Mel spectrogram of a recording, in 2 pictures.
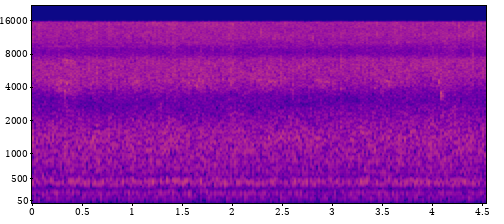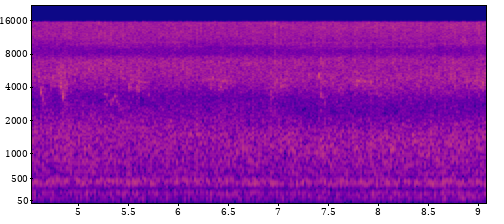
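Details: Killer hornets in a fight with bees at a ground nest, many insects together. The buzzing hum holds level throughout, with faint high flicks scattered over the steady swarm noise.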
